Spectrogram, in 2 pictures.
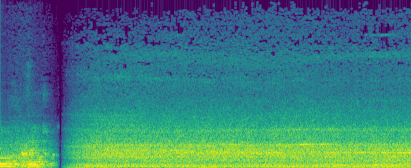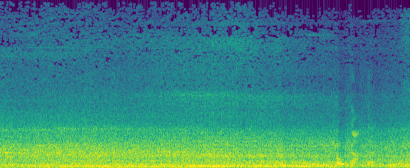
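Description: A diesel train engine roars steadily as the train pulls in close by.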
